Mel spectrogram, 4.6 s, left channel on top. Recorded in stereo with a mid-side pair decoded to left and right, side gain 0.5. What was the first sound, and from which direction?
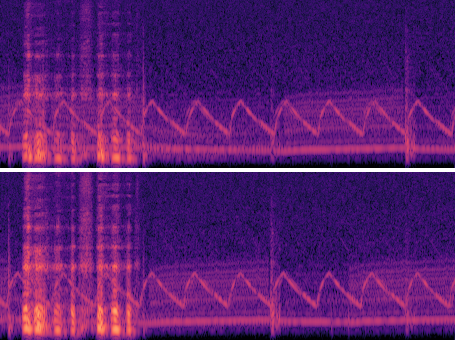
Laughter, 50° right.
